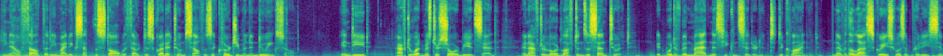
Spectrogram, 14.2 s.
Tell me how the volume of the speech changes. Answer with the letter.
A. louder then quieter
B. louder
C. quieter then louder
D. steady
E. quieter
D.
